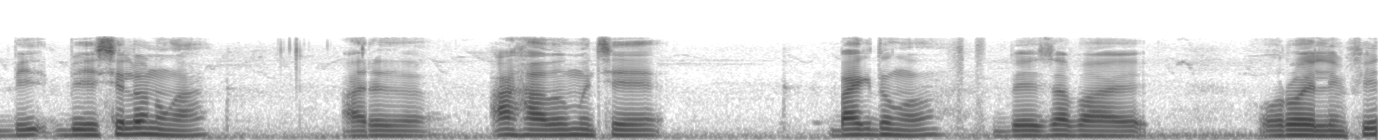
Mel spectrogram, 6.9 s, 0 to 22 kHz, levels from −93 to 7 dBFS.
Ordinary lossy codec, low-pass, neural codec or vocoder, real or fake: none; 7.2 kHz; none; real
